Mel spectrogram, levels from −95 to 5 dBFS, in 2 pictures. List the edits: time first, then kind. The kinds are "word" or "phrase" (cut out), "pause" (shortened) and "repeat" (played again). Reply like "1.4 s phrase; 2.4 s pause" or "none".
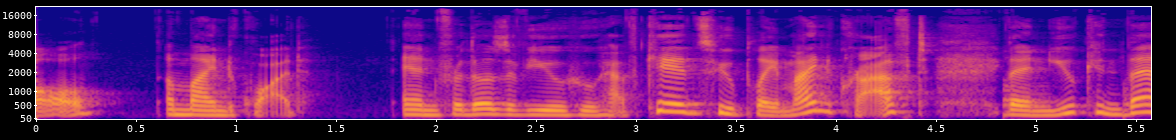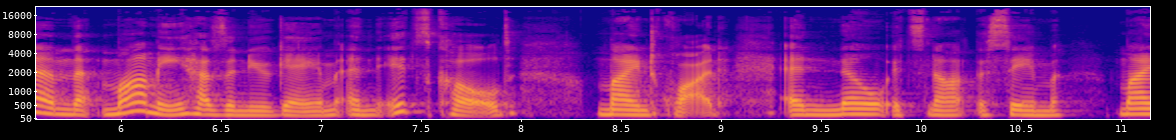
4.8 s word; 5.4 s word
